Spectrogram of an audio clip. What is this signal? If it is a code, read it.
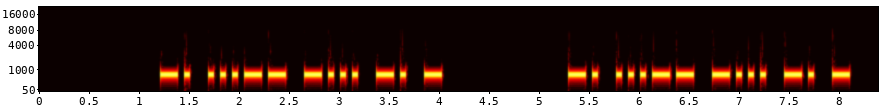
Morse code, heard as a keyed tone, about 20 wpm, 700 Hz. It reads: N3BNT N3BNT
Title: USA Call Signs - 5 Characters - Repeated 2x - 20wpm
